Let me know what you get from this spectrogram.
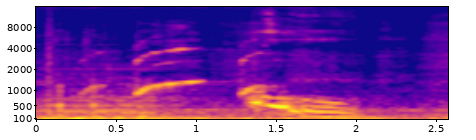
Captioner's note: police siren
